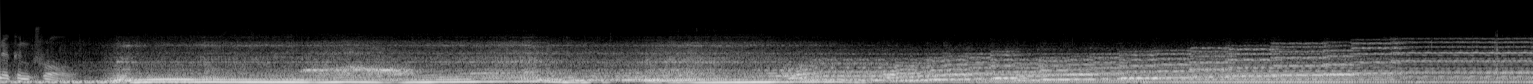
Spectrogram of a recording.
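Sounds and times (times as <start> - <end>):
speech: 0.0 - 2.0
car engine revving and speeding away: 0.0 - 15.3.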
